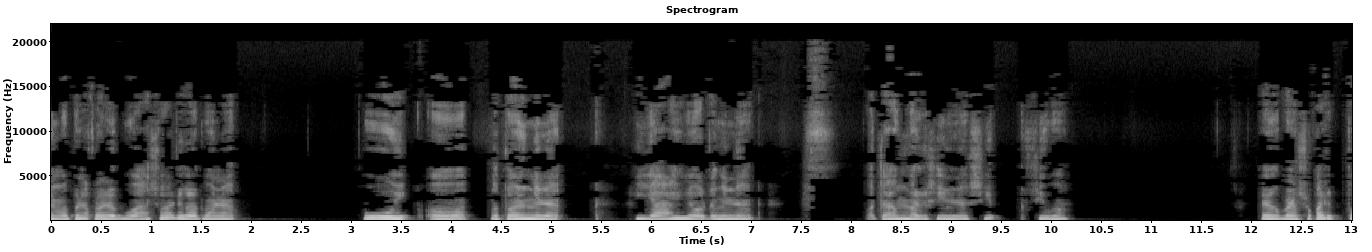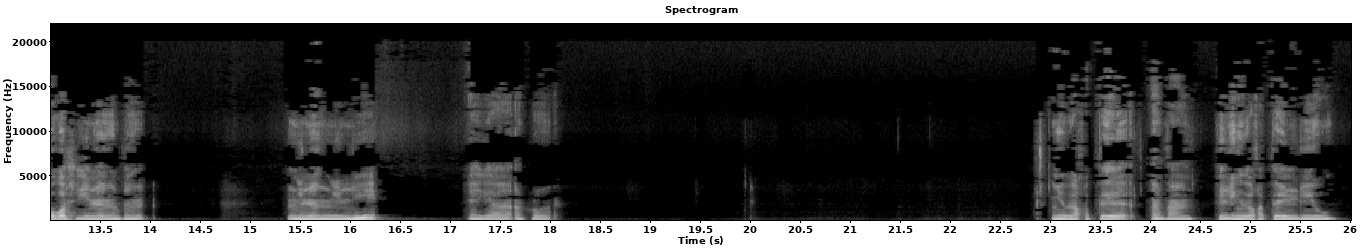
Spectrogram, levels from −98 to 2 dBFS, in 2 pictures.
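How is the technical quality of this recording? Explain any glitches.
The speech carries plainly audible compression damage throughout. It rings and smears, with a washy hiss that swells and fades with the voice. This is likely WMA compression: its long transform blocks spread quantisation noise over tens of milliseconds, and the level of damage fits a bitrate around 48 kbps.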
